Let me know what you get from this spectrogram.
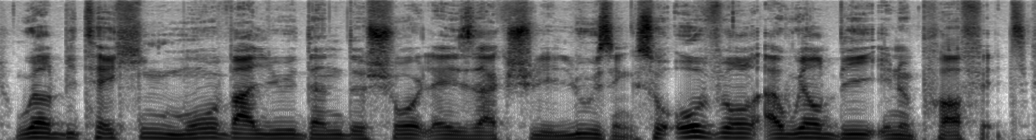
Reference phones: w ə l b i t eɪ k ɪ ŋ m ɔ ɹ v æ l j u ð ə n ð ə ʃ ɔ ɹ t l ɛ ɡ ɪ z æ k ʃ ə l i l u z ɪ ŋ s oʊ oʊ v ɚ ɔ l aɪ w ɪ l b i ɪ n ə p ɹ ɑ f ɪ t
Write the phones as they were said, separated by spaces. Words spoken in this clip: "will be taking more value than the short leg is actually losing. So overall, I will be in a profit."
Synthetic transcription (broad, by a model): w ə l b i t eɪ k ɪ ŋ m ɔ ɹ v æ l j u ð ə n ð ə ʃ ɔ ɹ t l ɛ ɪ z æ k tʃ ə l i l u z ɪ ŋ s oʊ oʊ v ɚ ɔ l aɪ w ɪ l b i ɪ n ə p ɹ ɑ f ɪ t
